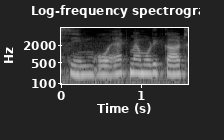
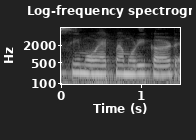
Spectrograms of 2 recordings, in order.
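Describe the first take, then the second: No difference in how they are said.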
